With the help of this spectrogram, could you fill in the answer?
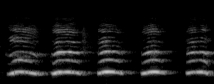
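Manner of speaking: very high, loud ape hoots; monkey noises. Pretend. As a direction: hoot like a riding monkey. Imitating monkey ride sound.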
